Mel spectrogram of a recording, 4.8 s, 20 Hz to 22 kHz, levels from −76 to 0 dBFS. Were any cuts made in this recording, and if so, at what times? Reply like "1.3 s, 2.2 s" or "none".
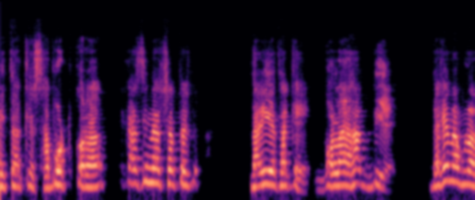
1.3 s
